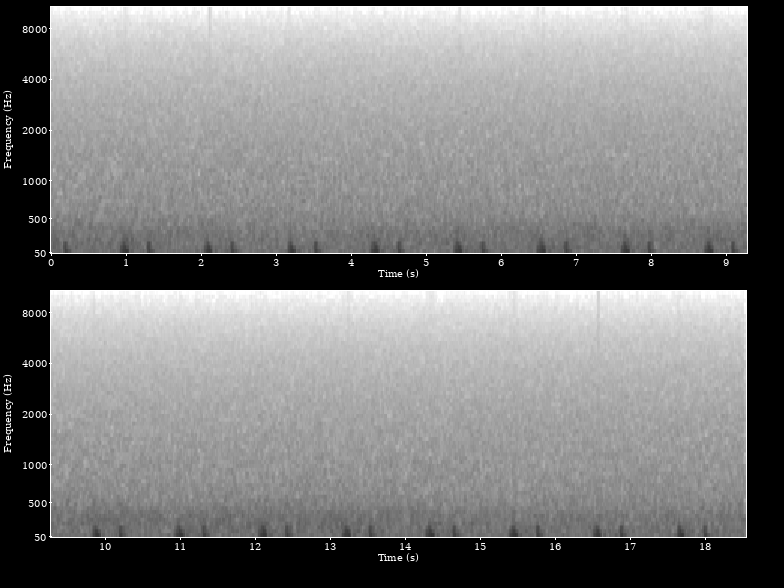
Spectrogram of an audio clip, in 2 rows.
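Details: Simulated ASMR womb sound for settling newborns: steady, muffled heartbeat at about 54 beats a minute, presented as a mother's heartbeat heard in the womb, under a constant hiss of white noise.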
